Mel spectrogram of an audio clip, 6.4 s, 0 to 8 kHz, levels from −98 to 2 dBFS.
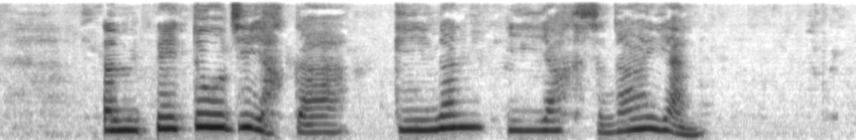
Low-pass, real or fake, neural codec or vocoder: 7.2 kHz; fake; vocoder, 44.1 kHz, 128 mel bands, Pupu-Vocoder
